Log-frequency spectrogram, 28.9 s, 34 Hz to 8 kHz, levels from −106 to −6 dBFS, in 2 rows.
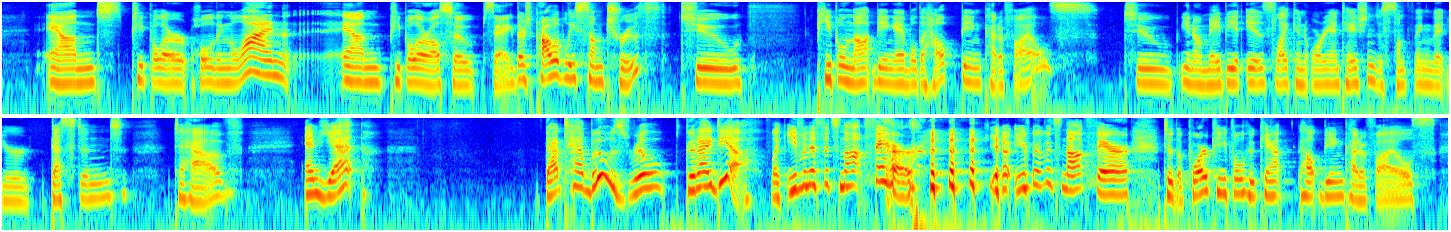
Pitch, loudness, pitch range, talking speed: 170 Hz, -27 LUFS, 150-215 Hz, 145 wpm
